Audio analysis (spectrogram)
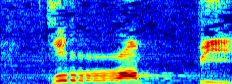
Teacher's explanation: Membacanya adalah dimasukkan ke huruf ra-nya tanpa disertai dengung, tetapi dengan adanya penekanan. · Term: idgham mutaqaribain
